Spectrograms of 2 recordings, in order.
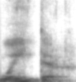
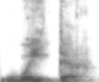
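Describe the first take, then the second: First: It is said with a Spanish-style R sound. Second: The same.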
